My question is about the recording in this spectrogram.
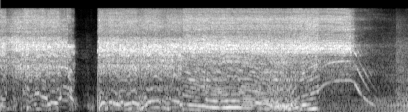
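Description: Handheld cut-off grinder cutting through the sheet-metal fender lip, its pitch wavering as it bites into the metal. It cuts out briefly about a second in, runs on, then is released near the end and winds down with a falling whine.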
